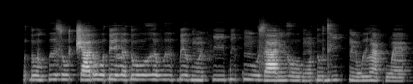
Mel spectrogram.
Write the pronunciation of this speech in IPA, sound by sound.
ɗ o˨ l p ɨ˦ z u˧ t͡ʃ a˨˦ ɾ oː˧ ɗ e˦ l ə˧ ɗ oː˦ ɣ ə˦ v ɨ˦˨ ɓ e˦ ɡʷ ĩ˨ f iː˦ ɓ i˦ p ŋ u˦˨ z aː˧ ɾ ĩ˧ ɣ oː˨ ɡʷ ũ˨ ɗ u˧ d iː˦ k͡p ĩ˨ w ɨ˧ l ã˨ k w ɛ̃˨

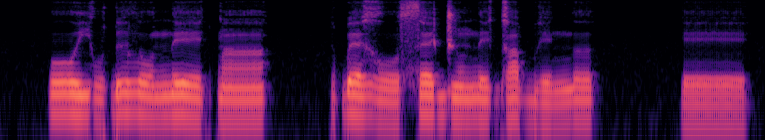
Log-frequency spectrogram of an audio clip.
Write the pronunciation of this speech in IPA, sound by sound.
oː˧ j u˨ ɗ ɨ˦ l o˧ n eː˦˨ k͡p ã˧ | ɓ ɛ˧ ɣ oː˨ s ɛ˦ d͡ʒ ũ˧ n e˧ ɡ a˧ b eː˨ ŋ ə˧ | eː˨

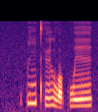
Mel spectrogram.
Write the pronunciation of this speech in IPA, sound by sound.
p i˥ ŋ t̪ʰ y˧˥ l w ɔ˨˩ k w e˥ ɪ̯

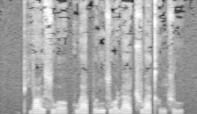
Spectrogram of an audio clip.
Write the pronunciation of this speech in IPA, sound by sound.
pʰ j ɑ˧˥ ʊ̯ s w ɔ˨˩ k w ä˥˩ p ɤ˥ ŋ s w ɔ˨ ɻ ä˥ ʈ͡ʂ w ä˥˩ kʰ ʊ˩ ŋ ʂ u˥˩

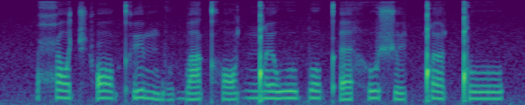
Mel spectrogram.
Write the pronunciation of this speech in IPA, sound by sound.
ħ ɔ˦ t͡ʃʼ ɔ˦˨ kʼ y˦˨ m b o̤˩˥ b a˩˥ kʰ ɔ˩˥ ŋ͡ǃ ø˦ w u˦ p o˦ kʼ ɛ˨ h u˦ ʃ y˩˥ ǃ œ˦˨ ǃ u˦

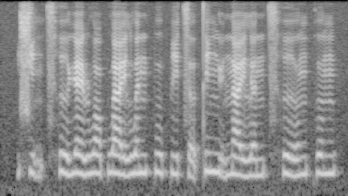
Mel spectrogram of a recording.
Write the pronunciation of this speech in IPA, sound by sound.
ɕ ḭ˨˩ ŋ t͡sʰ ɹ̩˥˨ ɥ ɛ˥˨ ɻ w ɔ˥˨ p w a˥˨ ɪ̯ l w ə˦ n p u˥˨ p i˨˦ t͡s ɤ̰˨˩ t̪ i˦ ŋ y̰˨˩ n̪ a˥˨ ɪ̯ l ə˨˦ n t͡sʰ ɹ̩˥˨ ʊ˦ ŋ k ʊ˦ ŋ

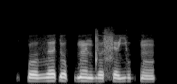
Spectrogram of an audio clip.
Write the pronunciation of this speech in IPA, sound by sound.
k͡p o ð ə ɗ o ɓ ə̃ d o s ɘ j u k͡p õ

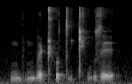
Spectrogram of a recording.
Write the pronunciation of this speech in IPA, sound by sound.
m b ṵ m b ɛ ʈʰ ʊ t ḭ cʰ ṵ z e

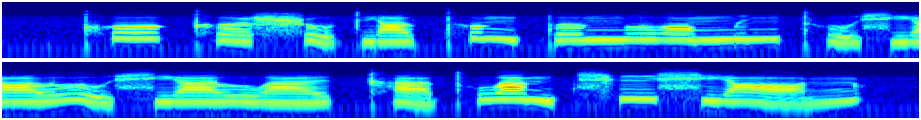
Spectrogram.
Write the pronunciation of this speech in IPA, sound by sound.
kʰ o˥ ʊ̯ kʰ ɤ˧˥ ʂ ṵ˨˩ t̪ j ɑ˦ ʊ̯ t̪ʰ ʊ˥˩ ŋ t̪ ɤ˥ ŋ l w ɔ˥ m i˥ ŋ t̪ʰ ṵ˨˩ ɕ j ɑ˧˥ ʊ̯ l ṵ˨˩ ɕ j ä˥ l w a˧˥ ɪ̯ kʰ ä̰˨˩ t̪ʰ w a˥˩ n t͡ɕʰ i˥ ɕ j ɑ̰˨˩˦ ŋ

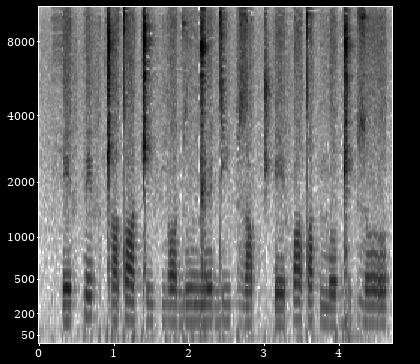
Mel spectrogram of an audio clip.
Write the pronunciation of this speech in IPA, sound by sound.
h e f p e f ǁ ə tˤ e ǁ i f j ɔ d u ŋ͡ǁ ø d i p z ɑ p t͡ʃʼ e f ɔ tˤ ø p m o ɡ͡ǁ ɨ p z o

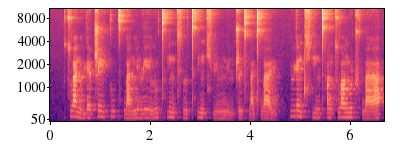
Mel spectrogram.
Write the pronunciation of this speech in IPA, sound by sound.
t͡s w a˥˩ n l ɥ ɛ˧˥ ʈ͡ʂ e˥˧ ɪ̯ k u˥˩ kʰ w a˧˥ n l y˧ n ɻ e˥˧ ɪ̯ l u˥˧ t̪ʰ i˥˩ n t͡sʰ ɹ̩˧˥ t̪ʰ i˥˩ ŋ t͡ɕʰ y˧˥ n n̪ y̰˨˩ n ʈ͡ʂ ɻ̩˥˩ t̪ʰ w a˩ ɪ̯ t̪ʰ w a˥˩ ɪ̯ | l ɥ ɛ˥˩ n t͡ɕʰ i˧˥ n t̪ʰ ɑ˧ ŋ t͡s w ɑ˥ ŋ u˥ ʈ͡ʂʰ w ä˧˥

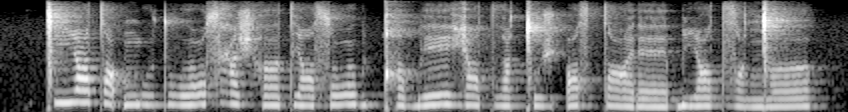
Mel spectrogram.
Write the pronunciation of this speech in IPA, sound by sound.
ǀ iː tˤ a ʔ ŋ͡m uː t β oː sˤ ɣ e ʒ h ʌː t iː sˤ uː ɡ ǃʰ ʌ b eː ɣ iː tˤ ð i ǀ u ʒ ʔ ɯ sˤ tˤ ɛː ɾ ɛː ɓ iː tˤ zˤ u ŋ͡ǀ ʌː

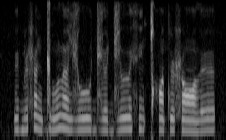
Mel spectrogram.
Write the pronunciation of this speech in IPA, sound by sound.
y bʲ ə̃ ʂ ə̃ː ɡ͡ǁ ũ ð ə̃ː ʑ uː d͡ʑ ʏː d͡ʑ ɯː fʲ ũ ǀʰ ɔ̃ t ʉ ʂ ɔ̃ː ð ʏː

